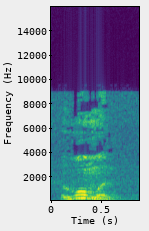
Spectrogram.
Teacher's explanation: The शॉ represents a mid central vowel in an unstressed syllable. Unstressed syllable में चाहे वो ई हो, चाहे ए हो, चाहे ऊ हो या ई हो, वो अ बन जाता है, क्योंकि हम उसको स्ट्रेस नहीं देते, जोर से नहीं बोलते हैं.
